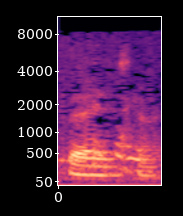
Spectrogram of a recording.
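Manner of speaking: ordinary delivery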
